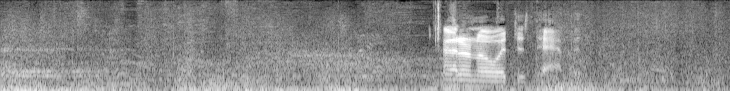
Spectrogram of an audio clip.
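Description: Magic spells crackle and boom in a fierce battle.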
